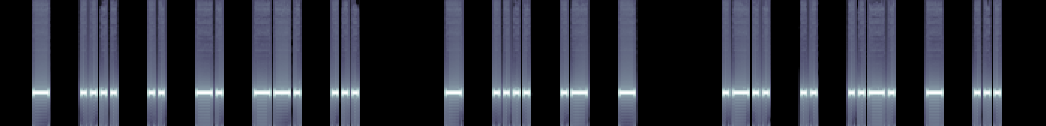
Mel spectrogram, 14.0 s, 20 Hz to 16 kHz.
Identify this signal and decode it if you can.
Morse code, heard as a keyed tone, about 18 wpm, spaced as for 12 wpm, 1000 Hz. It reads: THINGS THAT LIFTS
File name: qotdfiles / 12wpm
